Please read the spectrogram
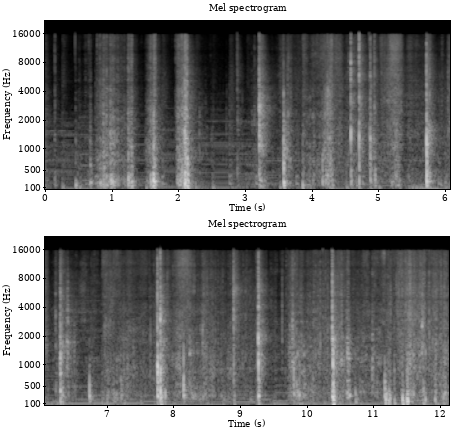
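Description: Scissors snipping through packing tape on a cardboard shipping box, then the cardboard being pried and torn open: an irregular run of sharp clicks, rips and rustles. Near the end a plastic bag crinkles as the contents are lifted out. Background music plays underneath.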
